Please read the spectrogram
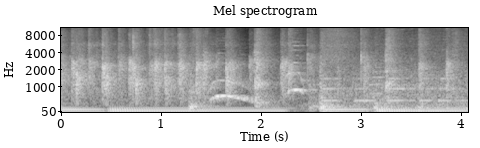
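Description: Instrumental rap backing track between verses: a deep bass line that shifts notes every second or so under a steady drum beat, with a couple of rising-and-falling pitch sweeps in the middle.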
